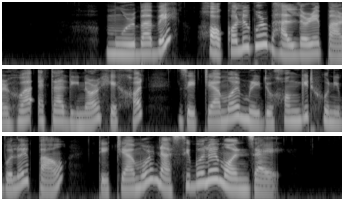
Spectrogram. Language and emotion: Assamese, happy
